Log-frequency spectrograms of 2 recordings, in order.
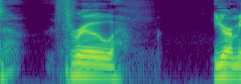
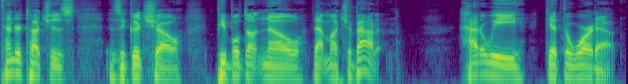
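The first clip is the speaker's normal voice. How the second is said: ordinary talk, nothing marked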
